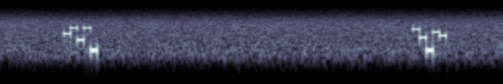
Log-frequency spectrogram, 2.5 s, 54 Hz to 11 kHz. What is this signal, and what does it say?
Five-tone selective call (EIA), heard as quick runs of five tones, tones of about 30 ms, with radio hiss. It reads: 59299 83364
